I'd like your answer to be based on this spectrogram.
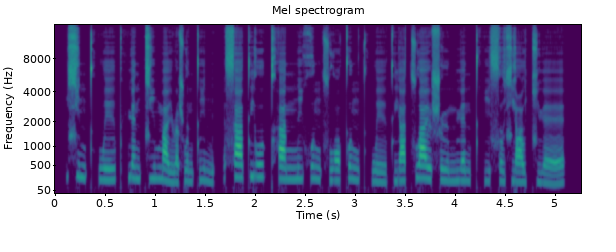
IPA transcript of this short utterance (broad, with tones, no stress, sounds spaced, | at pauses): ɕ i˥˩ n t̪ʰ w e˧˥ ɪ̯ pʰ ɥ ɛ˥˩ n t͡ɕ i˥ m a˨˩ ɪ̯ ɻ ä˦ ʂ w ə˩ n t̪ i˥˩ n | s ä˥ t̪ j o˥ ʊ̯ kʰ a˥ n n̪ i˥˧ f ɤ˥˩ ŋ s w ɔ˧˥ t̪ ɤ˥˩ ŋ t̪ʰ w e˨˩ ɪ̯ t̪ j ä˥ t͡s w a˥˧ ɪ̯ ʂ ɻ̩˥˧ n̪ ɥ ɛ˥˩ n t̪ʰ i˧˥ s ɤ˧˥ ɕ j ɑ˧˥ ʊ̯ t͡ɕ ɥ ɛ˨˩˦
